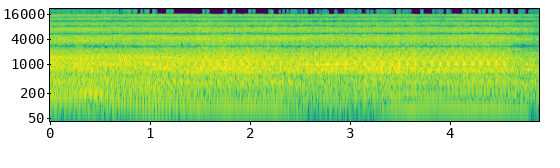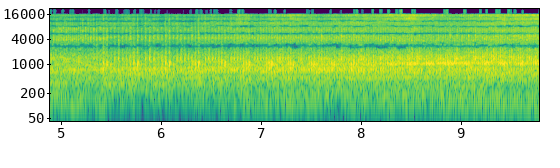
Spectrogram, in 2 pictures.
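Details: Ford F250 at idle: steady idle with a continuous airy hiss that does not change with engine rhythm; owner suspects a leak from the top of the motor, source unidentified.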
